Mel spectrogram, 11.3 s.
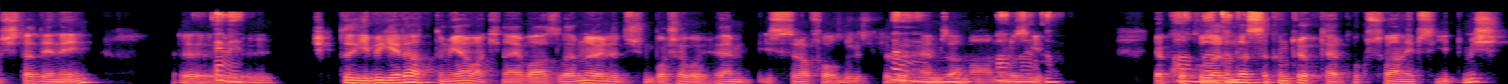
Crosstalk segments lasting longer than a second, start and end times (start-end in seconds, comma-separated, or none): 6.7-7.9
